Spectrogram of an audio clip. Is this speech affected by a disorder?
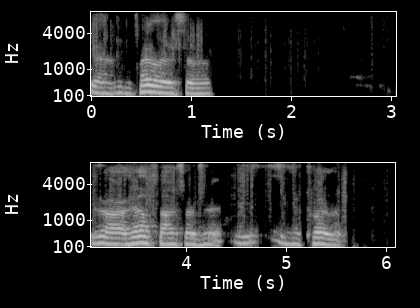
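Yes: Parkinson's disease; Parkinson's known 14 years, believed environmental, naturopath blood tests high in lead and pesticides; not shaking during recording, own system stops shaking most of the time.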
